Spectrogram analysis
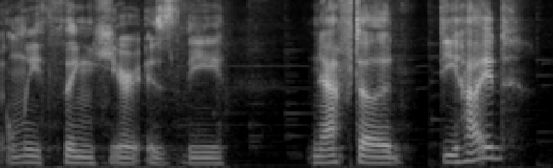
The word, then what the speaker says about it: naphthaldehyde: So really the only thing here is the naphthaldehyde. Naphthaldehyde, that's how that's pronounced.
